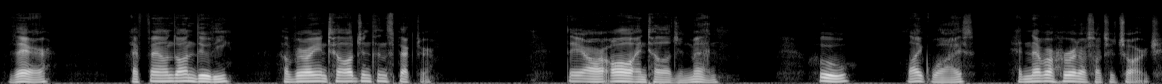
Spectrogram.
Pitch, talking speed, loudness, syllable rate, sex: 125 Hz, 120 wpm, -17 LUFS, 4.8 syllables/s, male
